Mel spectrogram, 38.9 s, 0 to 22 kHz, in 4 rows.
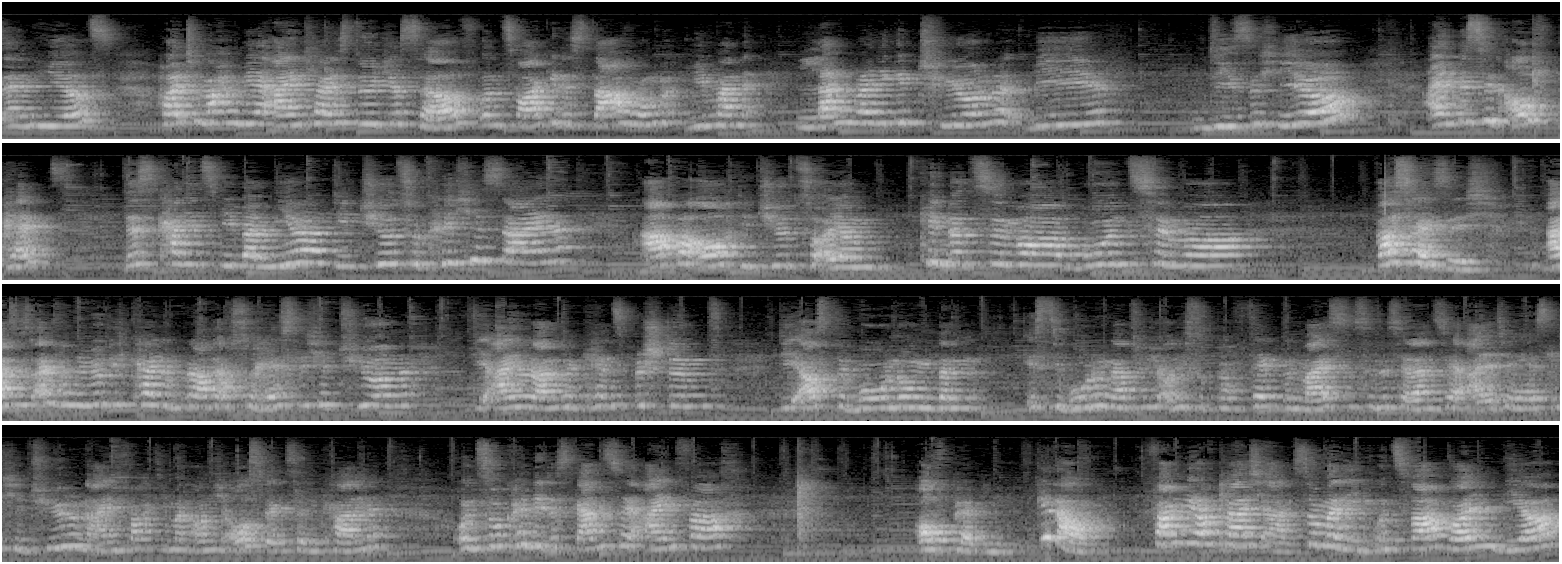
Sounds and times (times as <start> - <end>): Speech: 0.0 - 17.6, 18.3 - 33.9, 34.9 - 38.9.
